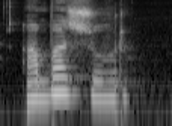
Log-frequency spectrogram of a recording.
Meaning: lampshade (cover over a lamp)
- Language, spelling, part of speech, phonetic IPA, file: Ukrainian, абажур, noun, [ɐbɐˈʒur], Uk-абажур.ogg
